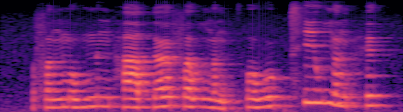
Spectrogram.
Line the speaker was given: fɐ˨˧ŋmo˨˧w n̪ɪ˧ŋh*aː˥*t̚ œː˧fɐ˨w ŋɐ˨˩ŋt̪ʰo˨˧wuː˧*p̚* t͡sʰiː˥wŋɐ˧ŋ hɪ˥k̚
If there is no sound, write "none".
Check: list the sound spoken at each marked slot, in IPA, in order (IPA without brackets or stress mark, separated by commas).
aː˨, p̚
